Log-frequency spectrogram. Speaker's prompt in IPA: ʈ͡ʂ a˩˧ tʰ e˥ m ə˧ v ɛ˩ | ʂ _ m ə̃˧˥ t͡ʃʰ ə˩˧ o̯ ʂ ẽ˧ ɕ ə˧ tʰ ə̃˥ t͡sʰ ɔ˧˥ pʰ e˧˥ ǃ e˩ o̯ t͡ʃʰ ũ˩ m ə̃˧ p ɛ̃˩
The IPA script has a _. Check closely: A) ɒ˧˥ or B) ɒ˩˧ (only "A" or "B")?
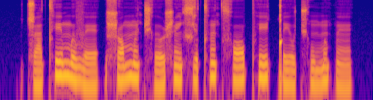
A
